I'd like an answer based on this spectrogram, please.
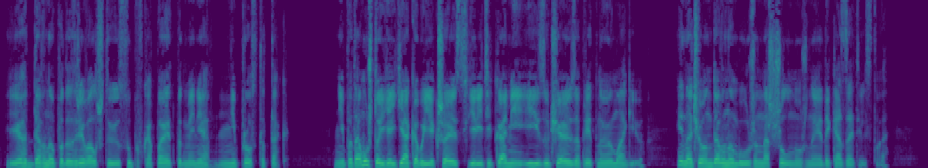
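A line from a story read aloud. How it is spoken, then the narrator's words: Quiet. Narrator (Russian): тихо произнес Петр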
